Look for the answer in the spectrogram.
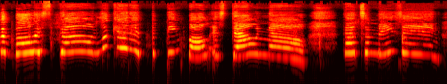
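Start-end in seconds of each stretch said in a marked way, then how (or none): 0.0-2.1 high, loud delighted exclaim; bright rising toddler-show cheer; excited cheer. Acted. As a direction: cheer like the ball just landed. Toy ball drops, host cheers.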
